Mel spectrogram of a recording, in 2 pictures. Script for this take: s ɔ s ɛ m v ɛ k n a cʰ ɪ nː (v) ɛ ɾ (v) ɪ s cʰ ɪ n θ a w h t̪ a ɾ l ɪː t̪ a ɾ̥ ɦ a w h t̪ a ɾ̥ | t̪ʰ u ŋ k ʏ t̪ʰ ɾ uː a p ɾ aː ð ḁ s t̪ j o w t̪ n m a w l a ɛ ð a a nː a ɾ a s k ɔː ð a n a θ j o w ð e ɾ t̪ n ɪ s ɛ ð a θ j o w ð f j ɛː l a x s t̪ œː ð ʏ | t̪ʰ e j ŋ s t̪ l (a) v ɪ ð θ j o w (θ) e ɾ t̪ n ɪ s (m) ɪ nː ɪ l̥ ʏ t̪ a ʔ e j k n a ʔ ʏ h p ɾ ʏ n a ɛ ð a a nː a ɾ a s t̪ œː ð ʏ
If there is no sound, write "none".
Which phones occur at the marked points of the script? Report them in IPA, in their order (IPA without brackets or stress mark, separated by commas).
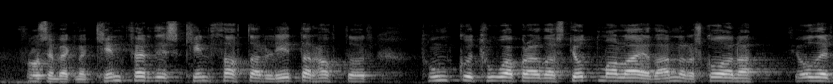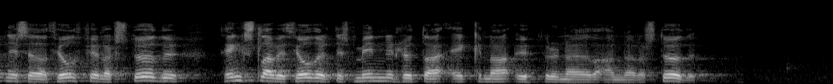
f, ð, a, ð, m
